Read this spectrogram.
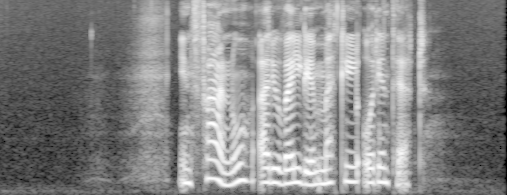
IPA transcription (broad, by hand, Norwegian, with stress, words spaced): ɪnˈfæːɳʊ ˈæːɾ ˈjuː ˈʋɛldɪ ˈmɛtl̩ɔɾɪənˌteːʈ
